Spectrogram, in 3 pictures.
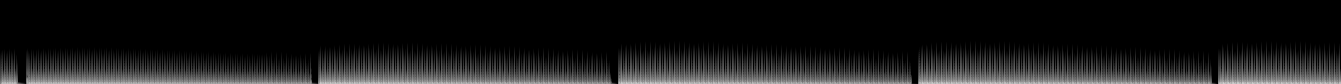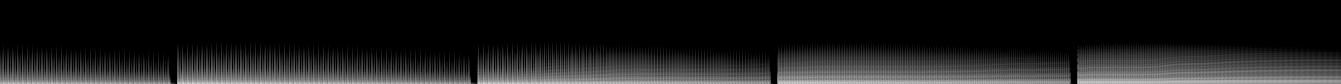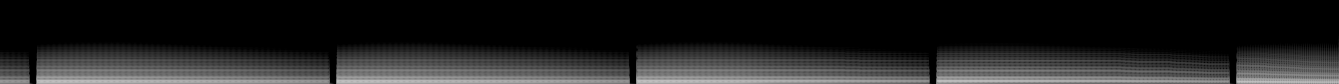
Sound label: Korg Nubass SQR Pitch Sub Sat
